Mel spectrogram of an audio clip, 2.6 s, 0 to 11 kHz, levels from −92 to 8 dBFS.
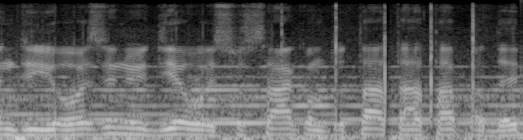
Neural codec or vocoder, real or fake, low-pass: none; real; 9.9 kHz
